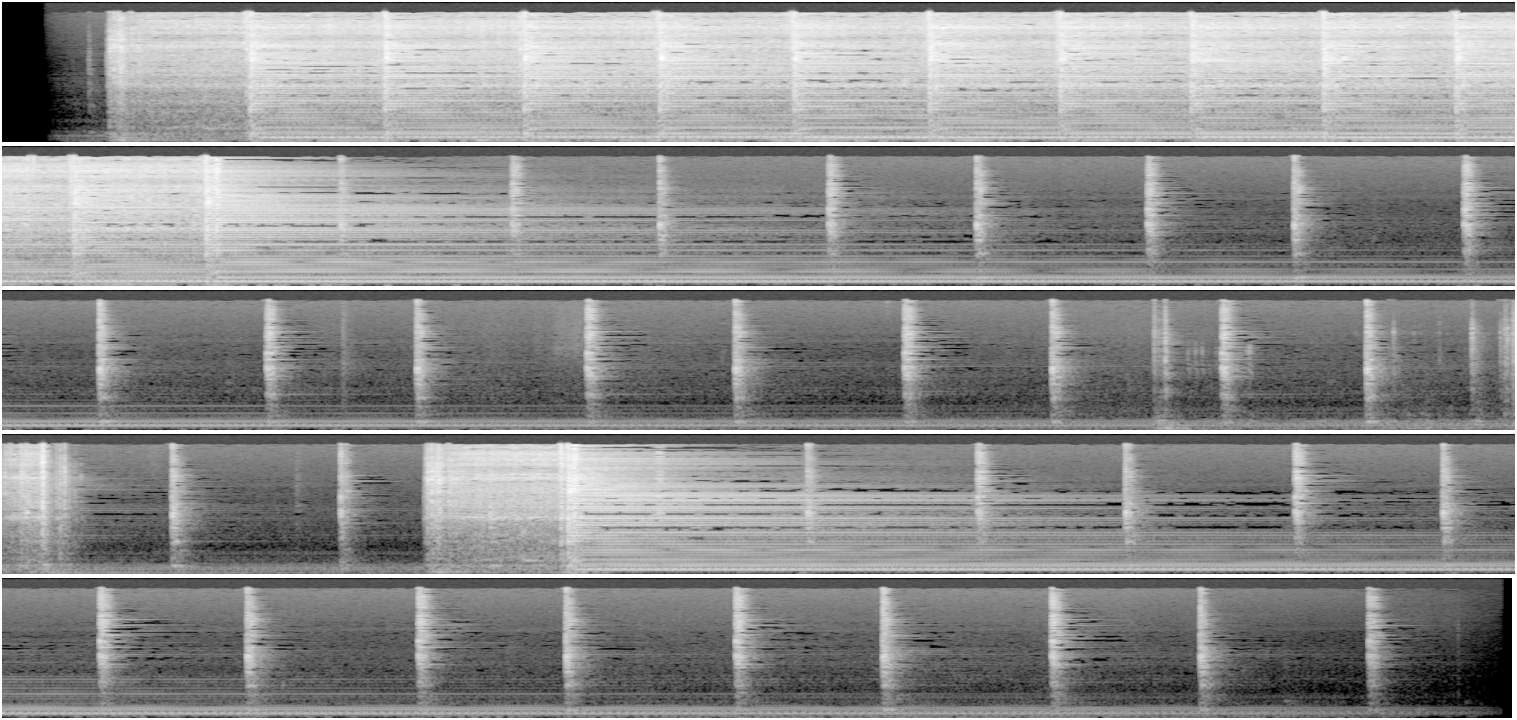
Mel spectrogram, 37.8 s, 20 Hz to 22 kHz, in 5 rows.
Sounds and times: Old clock from the 1800s on the wall strikes 12 0.6 - 21.4
Old clock from the 1800s on the wall strikes 12 24.8 - 37.3

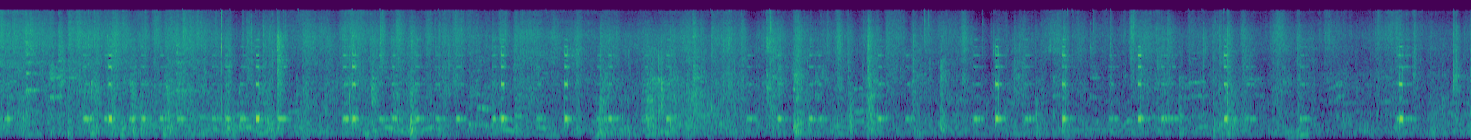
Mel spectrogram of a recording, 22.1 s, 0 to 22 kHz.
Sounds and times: Beeps from several barcode readers 0.0 - 4.5
Voices 0.0 - 22.0
Beeps from several barcode readers 5.1 - 10.3
Beeps from several barcode readers 11.0 - 19.8
Beeps from several barcode readers 20.9 - 21.4

